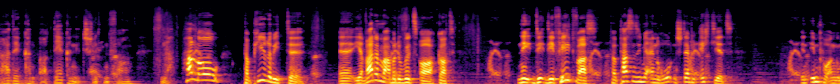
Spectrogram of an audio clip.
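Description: A man's voice: fairly high pitch, fairly bright tone. A man with a German accent giving jokey let's play commentary, reading game text aloud. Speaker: gaming YouTuber.

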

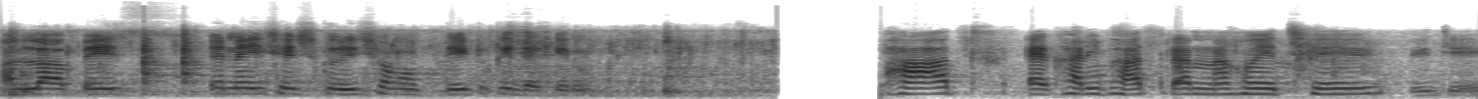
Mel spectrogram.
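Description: A woman's voice: fairly high pitch, level tone, moderate pace, pauses often, dull audio, very noisy. A woman vlogger with a Pabna Bengali accent, chatting casually to viewers while showing picnic cooking at home. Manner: chatty, addresses viewers directly. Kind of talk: casual vlog tour in regional dialect.

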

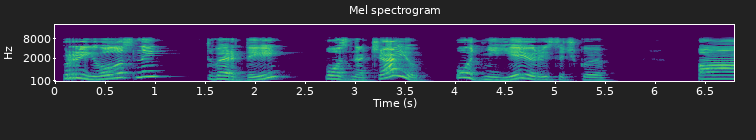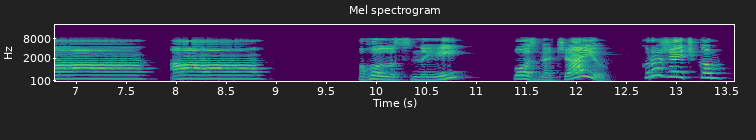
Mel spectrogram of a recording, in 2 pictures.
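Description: A woman teacher talks young children through a lesson in a patient, encouraging way. Her voice sits a little high and swings widely with expression, and she sounds every word out slowly and carefully. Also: sing-song. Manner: slow, carefully sounded-out speech.

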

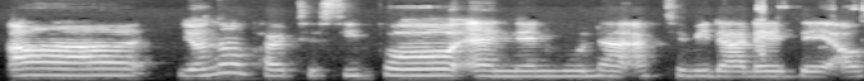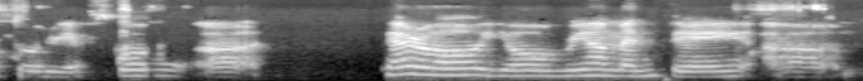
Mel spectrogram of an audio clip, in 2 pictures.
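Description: Young woman, halting with many ums, slow, bright, dry webcam audio. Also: on the high side, fairly even intonation, no echo, low-quality recording. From Minnesota, USA. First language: English. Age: young adult. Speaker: Spanish student. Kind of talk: scripted class oral exchange. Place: small room indoors. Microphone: webcam at desk.

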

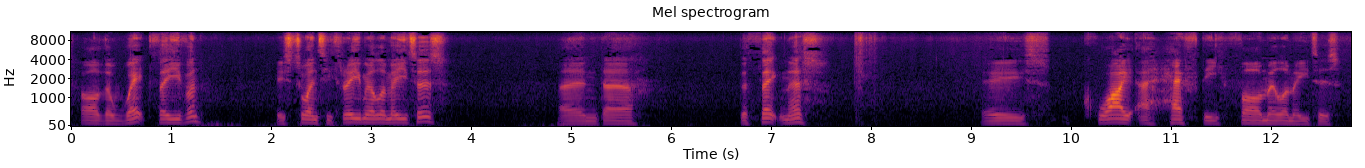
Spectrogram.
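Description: A man, reviewing a knife in a birch forest, talking casually with plenty of fillers. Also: lowish voice. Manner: relaxed, unhurried, many fillers and restarts. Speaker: bushcraft video host. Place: birch forest outdoors, smoky campfire. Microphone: phone or camera at arm's length.

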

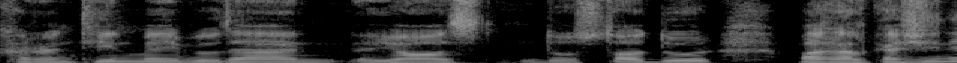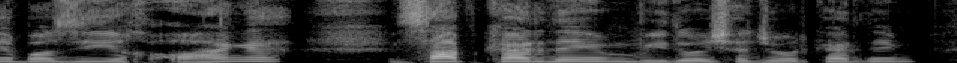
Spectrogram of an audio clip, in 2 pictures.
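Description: A man's voice: high voice, flat delivery, darkish tone, no echo. A man with an Afghan Dari accent, a singer and TV guest, talking in a hesitant way with many fillers. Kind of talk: casual TV chat. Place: TV studio.

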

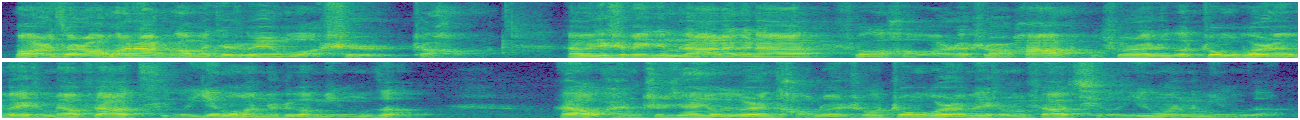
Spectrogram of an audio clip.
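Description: Male vlog host, animated humorous storyteller, echoey room. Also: mid-range voice, racing. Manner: chatty, animated, humorous anecdotes. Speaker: international education channel host.

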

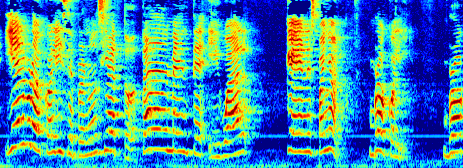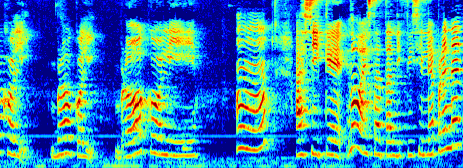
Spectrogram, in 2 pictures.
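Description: A woman with a Mexican Spanish accent, teaching English words to small children, repeating each word slowly and patiently. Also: sits high, pushed and bright, echoey room. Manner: slow, patient word drilling with repetition. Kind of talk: online class for young children.

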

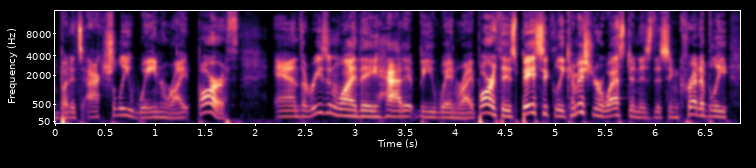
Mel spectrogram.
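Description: A man hosts a podcast, casually reviewing and recapping pulp fiction stories in a chatty, digressive way with emphatic asides. His voice is a little high and fairly bright in tone. The recording is dry and has a clean studio sound.

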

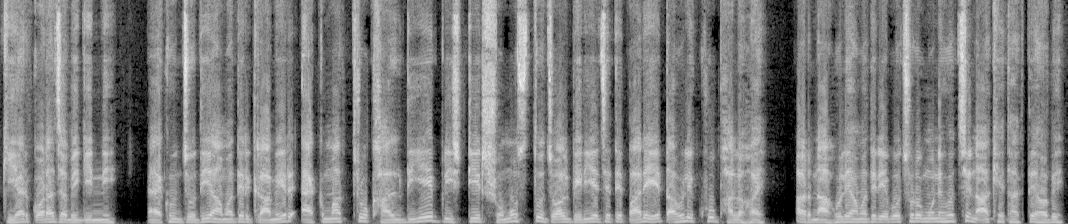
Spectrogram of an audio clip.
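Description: In a Bengali cartoon, a man with a mid-range, darkish, natural voice plays a poor village farmer, anxious and lamenting, plaintive and full of exclamations. He speaks at a moderate pace, and the studio recording is clean with no room sound.

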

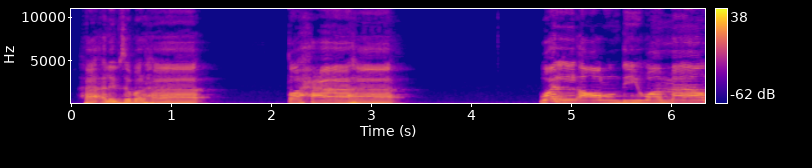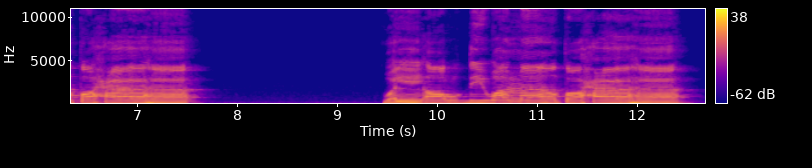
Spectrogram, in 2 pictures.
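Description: A man leads a Quran recitation lesson with great patience, spelling each word out and then chanting it drawn out. His voice is smooth and clear, his tempo extremely slow. Between the spelled words he explains the pronunciation rules quickly. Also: high voice, fairly bright tone.

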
